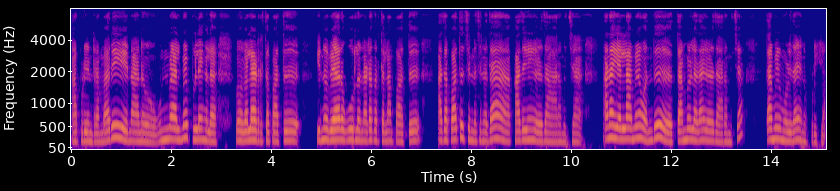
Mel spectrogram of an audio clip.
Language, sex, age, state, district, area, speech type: Tamil, female, 45-60, Tamil Nadu, Viluppuram, rural, spontaneous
